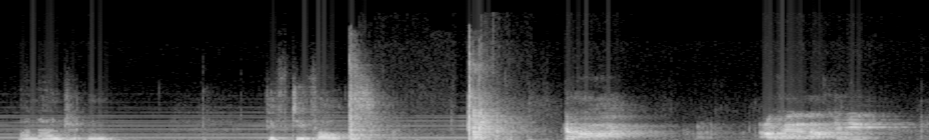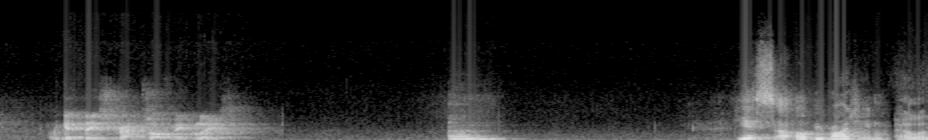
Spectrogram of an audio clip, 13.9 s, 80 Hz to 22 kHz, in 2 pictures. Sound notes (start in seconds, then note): 3.9 machine blaring; 4.2 grunting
